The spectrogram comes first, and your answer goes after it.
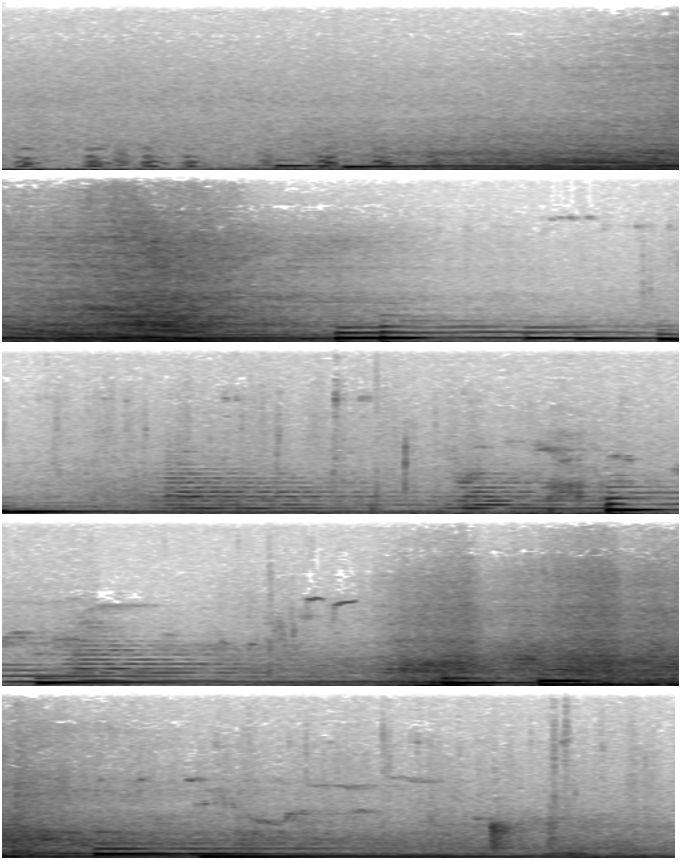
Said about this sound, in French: On voit des gens qui se promènent. Mmh. Quatre promeneurs là-bas au loin. Des personnes âgées. Ouais. Qui visitent. C'est une grande rue, hein, juste devant nous. Ouais. Il fait beau. Froid. Il n'y a pas de voiture du tout.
